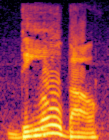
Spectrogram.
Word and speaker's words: Roald: And yeah, she was married to a British writer, Ronald Dahl. – Ronald. – D-A-H-L. Dahl. Ronald. Oh. – Hey, Roald. – Roald. How the heck do you pronounce it? R-O-A-L-D. – Roald Dahl. – D-A-H-L.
